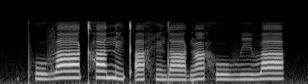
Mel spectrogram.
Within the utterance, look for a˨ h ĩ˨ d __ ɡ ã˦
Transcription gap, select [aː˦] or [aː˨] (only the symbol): aː˨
